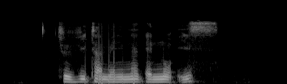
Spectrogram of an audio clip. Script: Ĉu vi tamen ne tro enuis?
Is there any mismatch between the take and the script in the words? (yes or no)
yes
